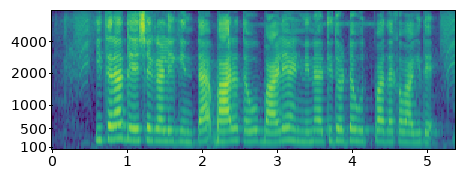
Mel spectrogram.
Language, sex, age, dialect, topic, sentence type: Kannada, female, 18-24, Mysore Kannada, agriculture, statement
